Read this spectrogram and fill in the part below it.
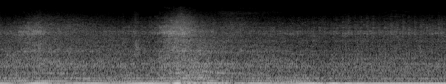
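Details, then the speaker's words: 1997 Volvo 480 idling after fuel filter and pipework replacement, on a cold morning: rough puffing blow and faint rattle over low steady rumble; exhaust leak still present. "Still got that nasty blow and rattle on the exhaust."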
